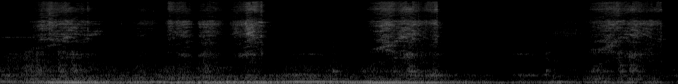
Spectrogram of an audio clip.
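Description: A chef's knife is drawn across a sharpening stone in long rasping strokes, each swipe a close gritty scrape separated by brief pauses, over a low steady hum.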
